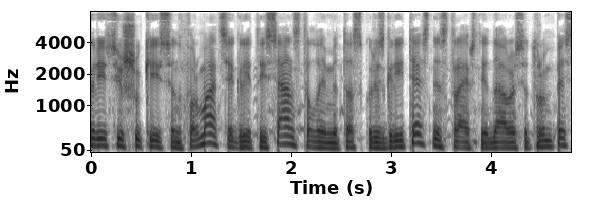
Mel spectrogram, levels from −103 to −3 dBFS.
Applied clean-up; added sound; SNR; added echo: none; none; none; none.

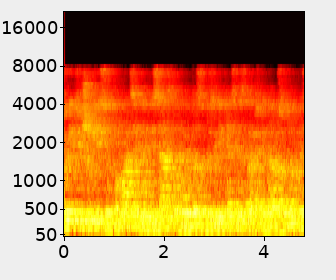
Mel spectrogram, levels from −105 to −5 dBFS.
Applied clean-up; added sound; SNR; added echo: none; none; none; reverberation time 2.2 s.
